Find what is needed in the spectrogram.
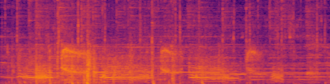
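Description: A donkey's hooves scrabbling and clattering on rock, with loose stones knocked free, and the animal crying out several times in a wavering, high pitch. This is a cartoon sound effect over background music.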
